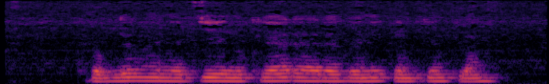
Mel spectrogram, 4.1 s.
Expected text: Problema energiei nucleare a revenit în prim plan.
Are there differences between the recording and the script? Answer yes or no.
no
